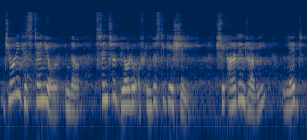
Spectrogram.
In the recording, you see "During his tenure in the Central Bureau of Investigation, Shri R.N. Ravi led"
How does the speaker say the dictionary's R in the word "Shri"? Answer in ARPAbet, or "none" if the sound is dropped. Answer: none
